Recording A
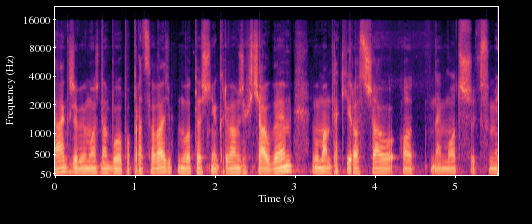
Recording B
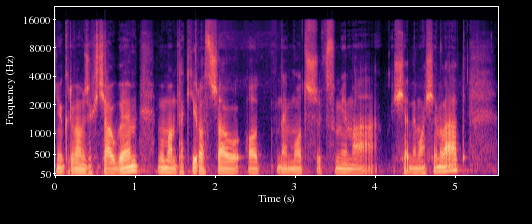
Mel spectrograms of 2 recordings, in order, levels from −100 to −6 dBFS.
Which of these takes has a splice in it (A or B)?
A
